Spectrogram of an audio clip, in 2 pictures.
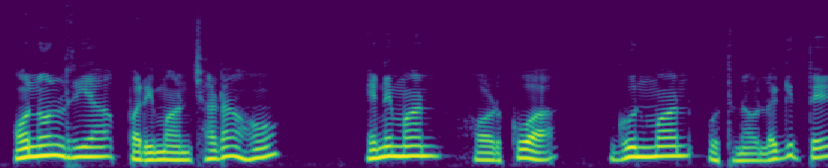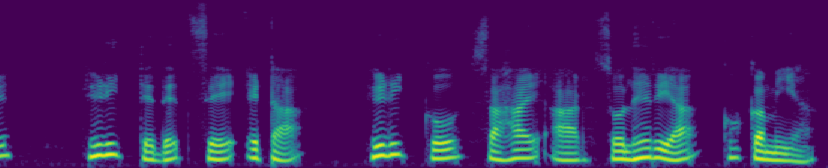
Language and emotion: Santali, neutral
